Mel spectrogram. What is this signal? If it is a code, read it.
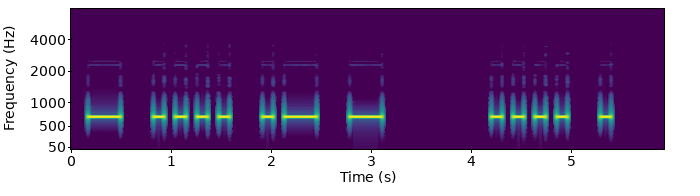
Morse code, heard as a keyed tone, about 11 wpm, 700 Hz. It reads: THAT HE
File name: 11 WPM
